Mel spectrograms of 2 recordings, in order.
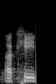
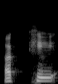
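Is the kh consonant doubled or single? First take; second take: single; doubled. First: The kh consonant is short and soft. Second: The kh consonant is doubled and held tight. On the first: The speaker calls it wrong. "ਅੱਖੀ ਨਹੀਂ ਕਹਿਣਾ" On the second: The speaker calls it right. "ਅੱਖੀ ਪਾਠ ਕੱਸ ਕੇ ਬੋਲਣਾ"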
